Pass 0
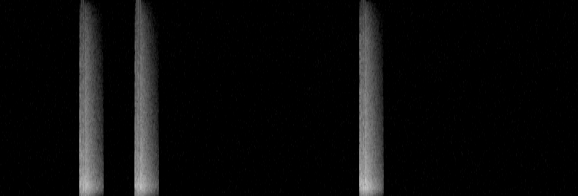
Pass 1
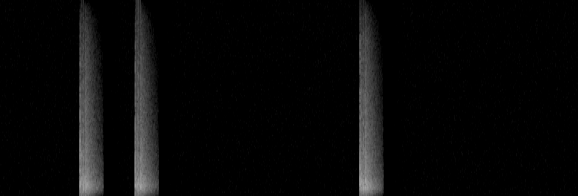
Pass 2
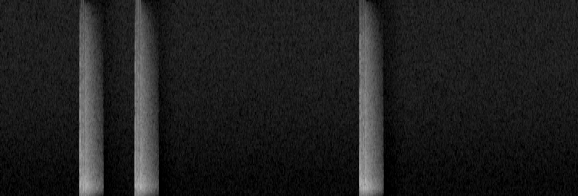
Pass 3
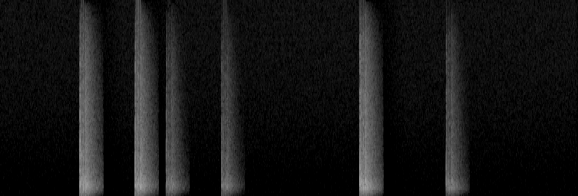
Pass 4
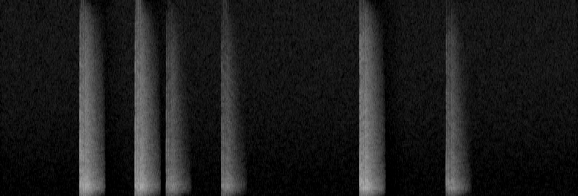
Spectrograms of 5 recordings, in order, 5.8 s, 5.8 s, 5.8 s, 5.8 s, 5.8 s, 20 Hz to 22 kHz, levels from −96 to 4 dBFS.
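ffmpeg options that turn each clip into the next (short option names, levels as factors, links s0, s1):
-af "acompressor=threshold=0.0112:ratio=2"
-af "highshelf=f=6900:g=9,volume=1.88"
-af "aecho=1:1:864:0.211,volume=0.473"
-af "flanger=delay=16.5:depth=2.7:speed=2.7,volume=2.11"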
